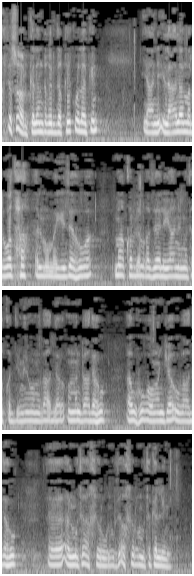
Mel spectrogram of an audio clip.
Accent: Upper Egypt, Egypt; يعني حتى عندنا في الريف في الصعيد يعني لا يذبح كل واحد

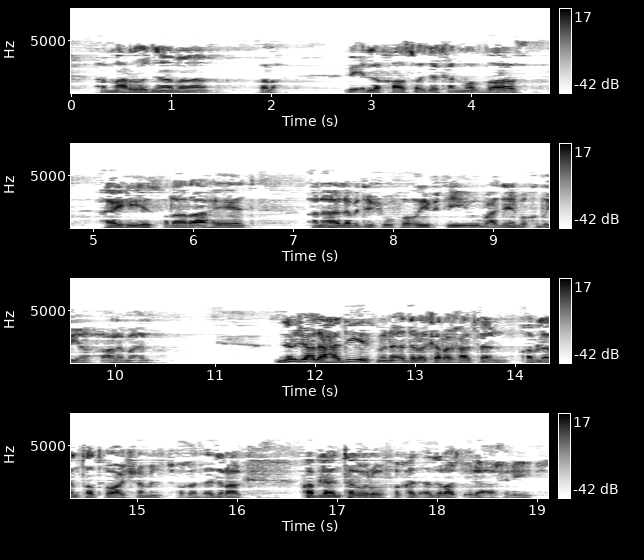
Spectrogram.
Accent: Syria; كما يقولون عندنا في الشام

